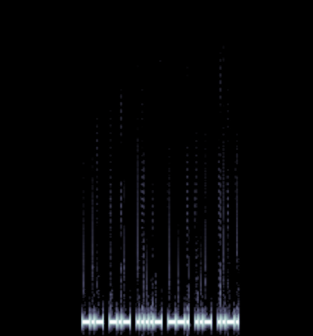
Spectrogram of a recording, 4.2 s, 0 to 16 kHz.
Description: Morse code, heard as a keyed tone, about 40 wpm, 700 Hz. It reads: KK4GUF
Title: USA Call Signs - 6 Characters - 40wpm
